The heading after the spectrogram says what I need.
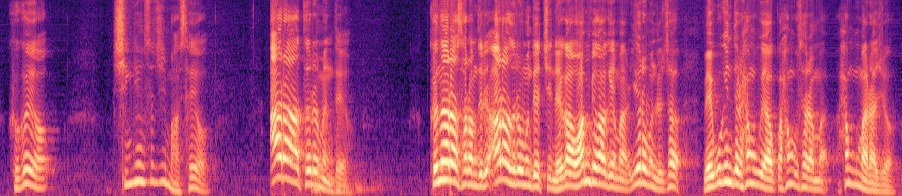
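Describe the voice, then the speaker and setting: A man teaching a lecture on learning Chinese, blunt and joking, acting out examples in funny voices. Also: on the high side. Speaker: Chinese language instructor. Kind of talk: lively classroom lecture.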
